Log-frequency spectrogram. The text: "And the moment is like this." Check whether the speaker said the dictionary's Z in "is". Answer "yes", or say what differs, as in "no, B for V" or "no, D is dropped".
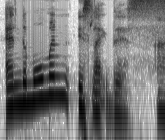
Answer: no, S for Z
